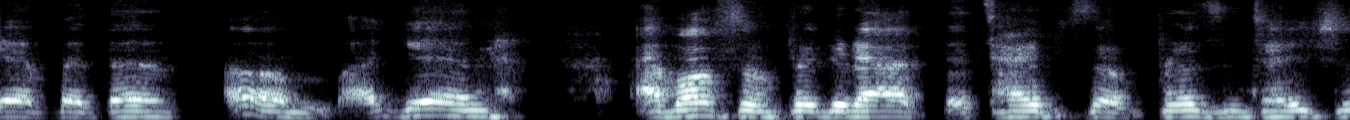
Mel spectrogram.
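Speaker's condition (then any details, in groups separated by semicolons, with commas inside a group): Cerebral palsy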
